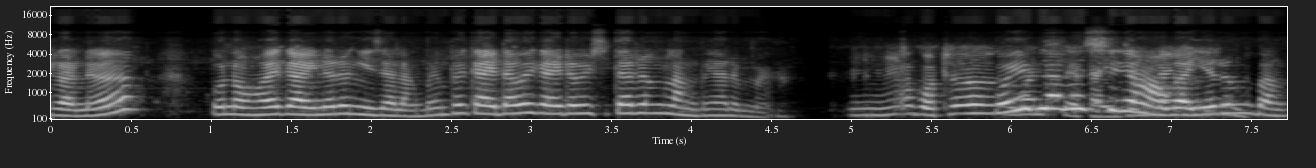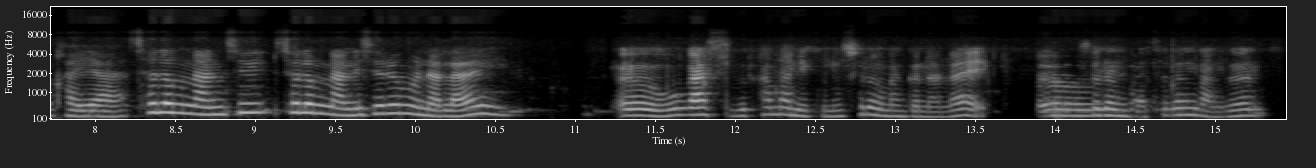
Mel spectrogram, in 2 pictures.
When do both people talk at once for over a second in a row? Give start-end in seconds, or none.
6.1-7.5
